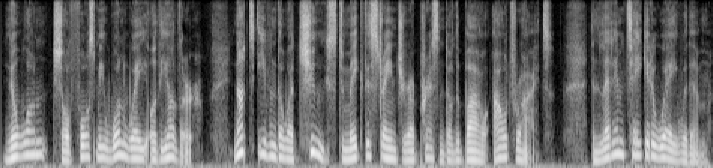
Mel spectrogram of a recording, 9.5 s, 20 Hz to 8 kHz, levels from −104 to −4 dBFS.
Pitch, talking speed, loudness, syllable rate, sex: 135 Hz, 210 wpm, -19 LUFS, 5.3 syllables/s, male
